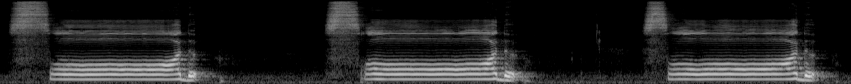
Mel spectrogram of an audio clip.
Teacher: سامنے کے دانت اوپر والے اور اسی طرح نیچے والے دانت آپس میں ملائیں گے اور پھر سیٹی اور سختی سے صاد کی ادائیگی کریں گے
